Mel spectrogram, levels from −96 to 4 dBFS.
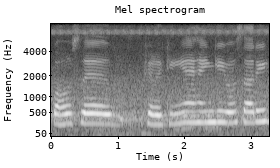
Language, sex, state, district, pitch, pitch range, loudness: Hindi, female, Uttar Pradesh, Hamirpur, 245 Hz, 230-260 Hz, -12 LUFS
